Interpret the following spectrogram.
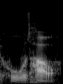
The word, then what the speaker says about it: Hu Tao: Actually, it should be Hu Tao if you want to say the exact exact pronunciation, Hu Tao.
